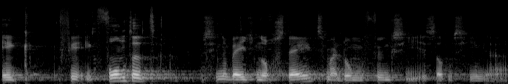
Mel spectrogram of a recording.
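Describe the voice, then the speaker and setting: At a moderate pace, a man speaks with big swings in loudness. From Netherlands, Amsterdam Zuidoost; Netherlands. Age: 20s. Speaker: lawyer and city councillor; interview guest, lawyer. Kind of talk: talk show interview. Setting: talk show with audience. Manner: hesitant, many fillers and restarts. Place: hall.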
